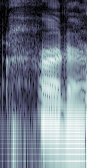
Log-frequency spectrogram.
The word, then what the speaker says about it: Huerter: Huerter? Kevin Huerter? – I think Huerter.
